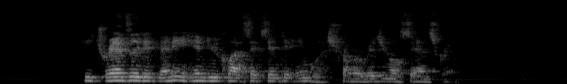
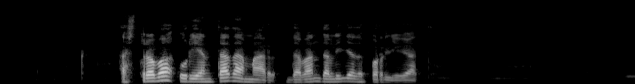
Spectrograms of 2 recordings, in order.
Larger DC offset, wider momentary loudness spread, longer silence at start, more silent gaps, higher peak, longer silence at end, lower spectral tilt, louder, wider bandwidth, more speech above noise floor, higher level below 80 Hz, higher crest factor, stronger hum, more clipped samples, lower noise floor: neither; second, 13 LU vs 16 LU; second, 0.85 s vs 1.2 s; neither; second, -18 dBFS vs -4 dBFS; second, 1.15 s vs 2.2 s; about the same, -5.5 dB/octave vs -6.5 dB/octave; second, -38 LUFS vs -25 LUFS; about the same, 11.5 kHz vs 10.5 kHz; second, 38 dB vs 57 dB; about the same, -76 dBFS vs -76 dBFS; about the same, 22 dB vs 24 dB; neither; neither; second, -75 dBFS vs -81 dBFS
